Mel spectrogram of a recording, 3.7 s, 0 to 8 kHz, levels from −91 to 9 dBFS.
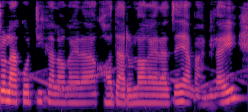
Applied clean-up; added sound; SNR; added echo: classical method Wiener filter.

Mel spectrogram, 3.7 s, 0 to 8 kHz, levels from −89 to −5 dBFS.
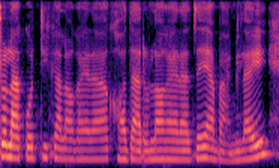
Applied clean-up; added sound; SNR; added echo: none; none; none; none.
